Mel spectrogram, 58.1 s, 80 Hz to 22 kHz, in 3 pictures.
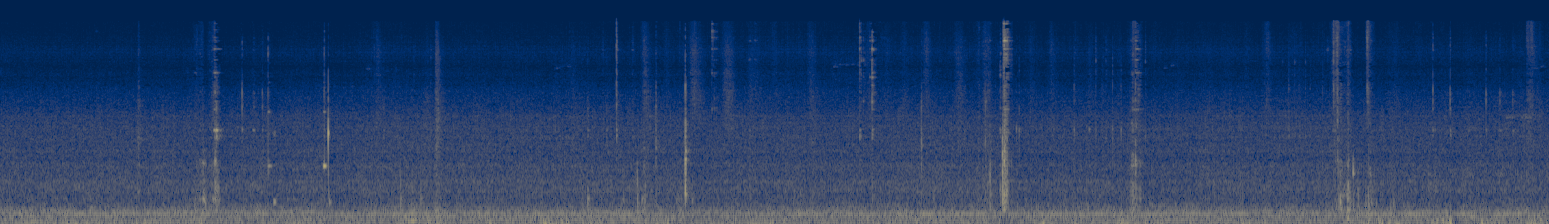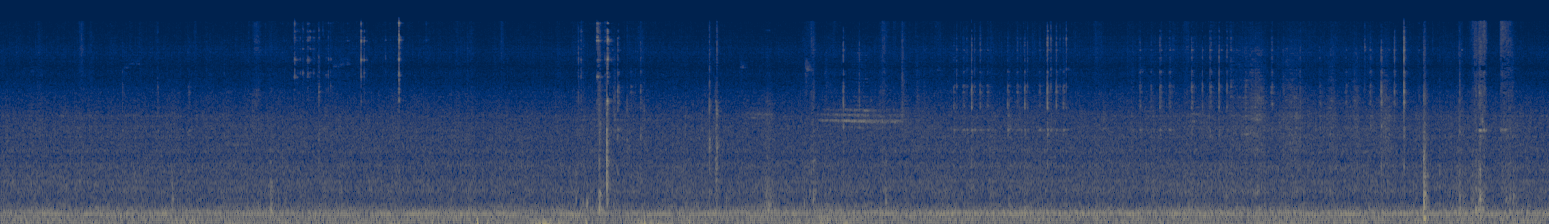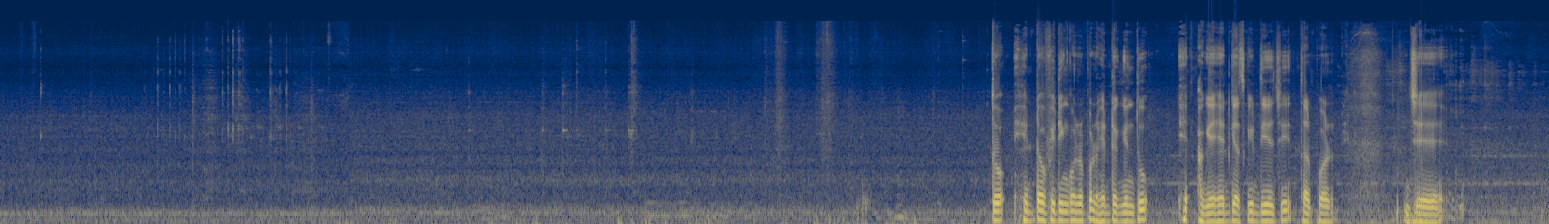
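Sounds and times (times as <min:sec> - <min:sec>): low background hum: 0:00.0 - 0:58.0
hand tools clicking and clinking: 0:23.0 - 0:24.5, 0:26.6 - 0:27.5, 0:31.2 - 0:32.8, 0:33.5 - 0:37.0, 0:40.6 - 0:42.8, 0:44.5 - 0:46.8, 0:55.2 - 0:57.9.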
